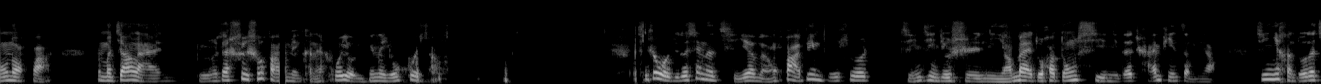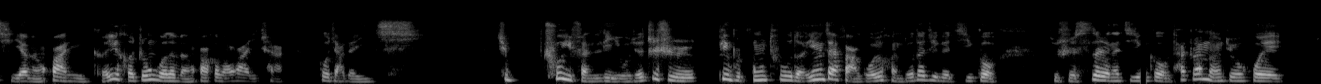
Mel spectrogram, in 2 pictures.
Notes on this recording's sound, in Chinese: 由于疫情的原因，本期节目采取了远程录音的形式。我们对以此带来音频质量有所下降的问题感到抱歉，谢谢你的谅解。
